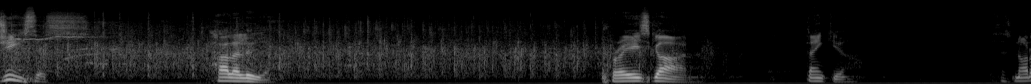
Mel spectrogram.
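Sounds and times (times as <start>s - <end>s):
speech: 0.0s - 0.7s, 2.2s - 2.8s, 6.1s - 7.0s, 8.1s - 8.6s, 10.0s - 10.3s
church congregation clapping as a clap offering during morning worship: 0.0s - 7.6s.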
